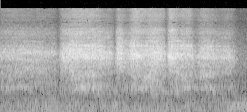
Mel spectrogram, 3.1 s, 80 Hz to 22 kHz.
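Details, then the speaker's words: Rebuilt all-aluminium Nissan Sentra MR20DE 2.0 16-valve engine that had water in the cylinders and a bent rod. Crank turned by hand with new rings fitted: dry rasping strokes as the rings scrape the bores, turning heavier but normal. "gira obviamente más pesado porque los Anillos hacen fuerza contra el cilindro Pero bueno gira muy bonito y se escucha como rascan los Anillos"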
